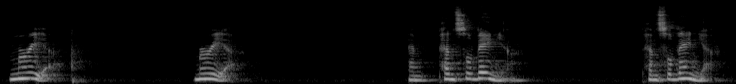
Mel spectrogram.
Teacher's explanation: accented they're not given a little extra oomph with your breath our tendency as English speakers is to pronounce those vowels like the sound ah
